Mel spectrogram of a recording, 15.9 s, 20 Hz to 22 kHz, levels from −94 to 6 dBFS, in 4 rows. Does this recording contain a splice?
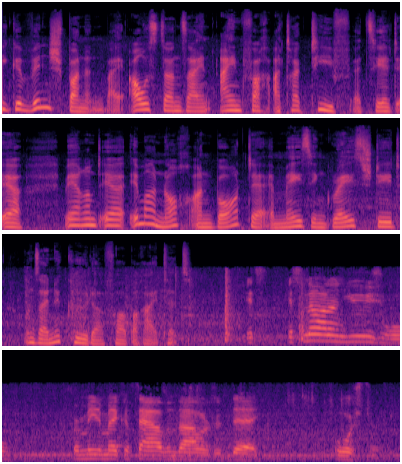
no; 0 cuts

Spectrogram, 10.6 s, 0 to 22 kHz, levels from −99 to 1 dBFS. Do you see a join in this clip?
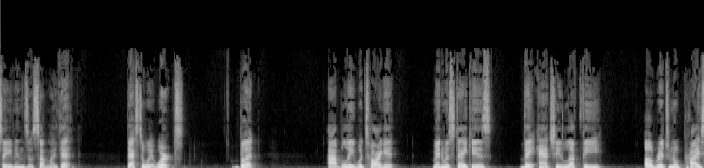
no; 0 cuts

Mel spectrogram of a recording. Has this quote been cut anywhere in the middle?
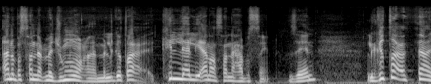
yes; 1 cut; at 2.8 s

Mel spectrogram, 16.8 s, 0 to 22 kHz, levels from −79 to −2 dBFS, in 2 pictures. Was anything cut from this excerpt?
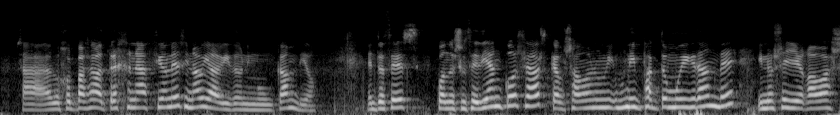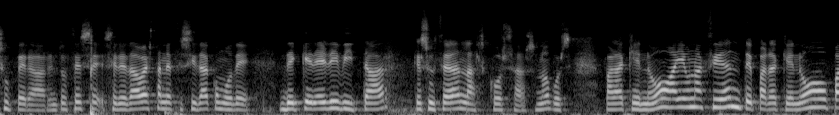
yes; 1 cut; at 4.3 s

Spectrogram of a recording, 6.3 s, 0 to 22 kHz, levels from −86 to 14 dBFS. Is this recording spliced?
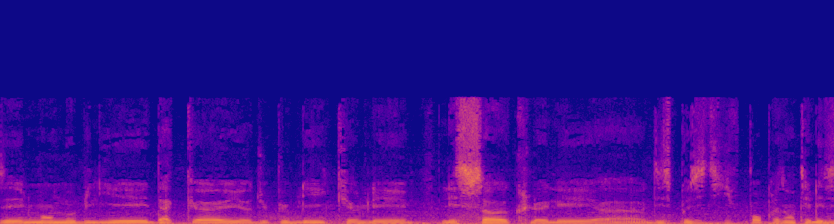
no; 0 cuts

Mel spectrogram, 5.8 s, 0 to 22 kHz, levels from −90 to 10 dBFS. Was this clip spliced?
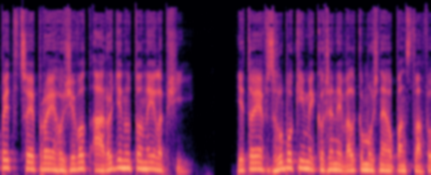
yes; 1 cut; at 3.1 s

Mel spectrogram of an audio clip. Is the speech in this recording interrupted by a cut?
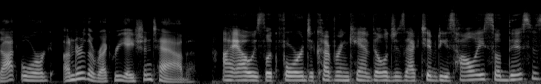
no; 0 cuts

